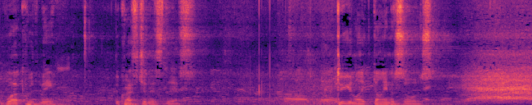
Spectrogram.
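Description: A man speaks through loudspeakers.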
